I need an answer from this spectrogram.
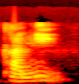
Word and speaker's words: Caleb: In Arabic, Caleb is pronounced Kalib and dog is pronounced Al-Kalb.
